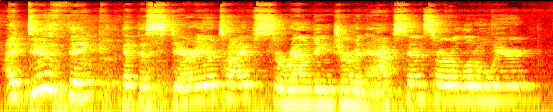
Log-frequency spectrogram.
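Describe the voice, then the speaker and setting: A man's voice: high-pitched, measured pace, warm tone. Young male stand-up, self-deprecating and rambling; room echo and a far mic. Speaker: stand-up comedian. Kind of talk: stand-up comedy set. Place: comedy club stage. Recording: echoey club from far off, with crowd. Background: audience laughter.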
